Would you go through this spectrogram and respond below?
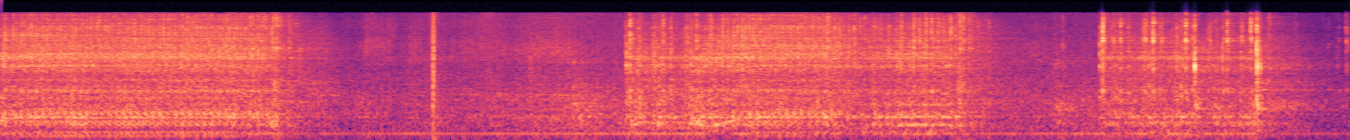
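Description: Sewing machine stitching the elastic waistband of a long skirt, running in steady whirring bursts with brief pauses and clicks between them, loud and close.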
